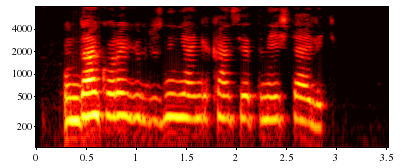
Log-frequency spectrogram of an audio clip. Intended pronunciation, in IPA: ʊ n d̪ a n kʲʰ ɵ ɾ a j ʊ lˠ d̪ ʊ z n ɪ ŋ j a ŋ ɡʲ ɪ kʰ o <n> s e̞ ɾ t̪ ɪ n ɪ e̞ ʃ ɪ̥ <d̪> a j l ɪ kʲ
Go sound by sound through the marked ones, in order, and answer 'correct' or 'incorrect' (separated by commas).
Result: correct, incorrect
